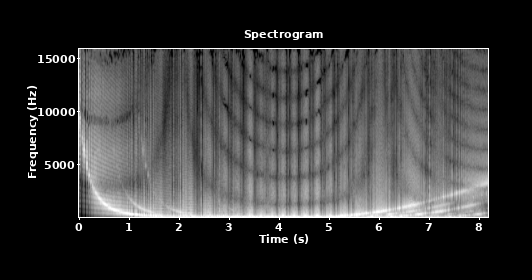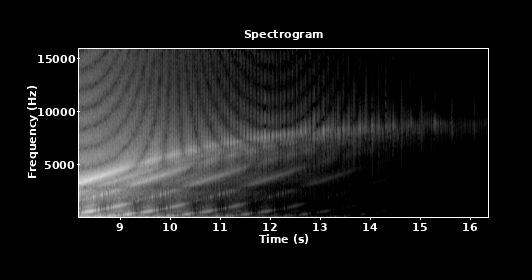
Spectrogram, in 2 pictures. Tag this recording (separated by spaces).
acid sfx weird fx sound-design sweep synth sci-fi future freaky electronic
